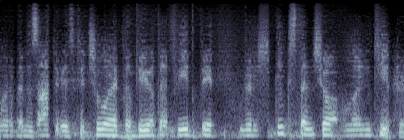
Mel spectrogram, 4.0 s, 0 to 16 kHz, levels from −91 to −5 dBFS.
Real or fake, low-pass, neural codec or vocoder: fake; 14.4 kHz; codec, 44.1 kHz, 0.9 kbps, DAC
